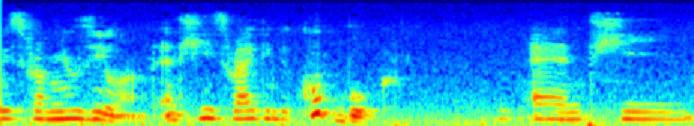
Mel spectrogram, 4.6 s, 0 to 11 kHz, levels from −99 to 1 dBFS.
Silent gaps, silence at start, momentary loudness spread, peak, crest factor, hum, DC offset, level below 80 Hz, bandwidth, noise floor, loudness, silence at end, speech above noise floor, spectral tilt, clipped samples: none; 0 s; 12 LU; -2 dBFS; 18 dB; none; under 0.1%; -38 dBFS; 7.4 kHz; -41 dBFS; -20 LUFS; 0 s; 22 dB; -8.5 dB/octave; under 0.1%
